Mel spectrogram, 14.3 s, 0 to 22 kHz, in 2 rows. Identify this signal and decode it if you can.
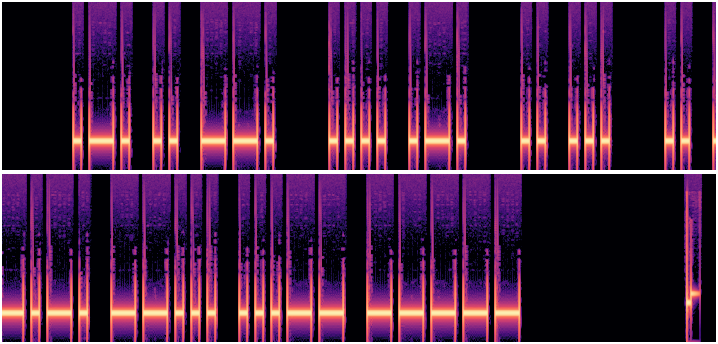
Morse code, heard as a keyed tone, about 15 wpm, 700 Hz. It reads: RIG HR IS IC730
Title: Common QSO Phrases 15wpm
